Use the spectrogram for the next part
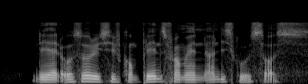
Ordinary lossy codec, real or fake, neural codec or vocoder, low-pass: none; real; none; 7.2 kHz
